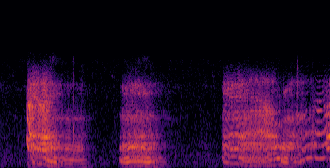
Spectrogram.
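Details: Pet dog 'talking': three drawn-out, moaning growl-whines, each lasting one to two seconds, wavering in pitch with a throaty, rough texture, separated by short pauses in a quiet room.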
